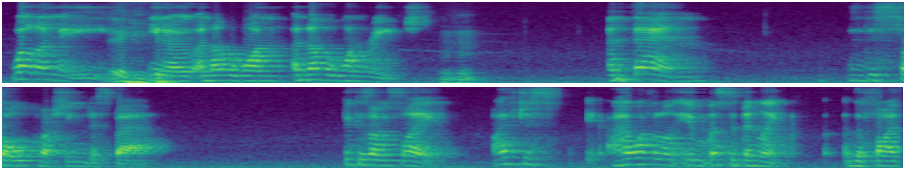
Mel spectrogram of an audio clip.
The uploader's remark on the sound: I apologise for the fact the sound quality isn’t at the usual quality with it being a remote interview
